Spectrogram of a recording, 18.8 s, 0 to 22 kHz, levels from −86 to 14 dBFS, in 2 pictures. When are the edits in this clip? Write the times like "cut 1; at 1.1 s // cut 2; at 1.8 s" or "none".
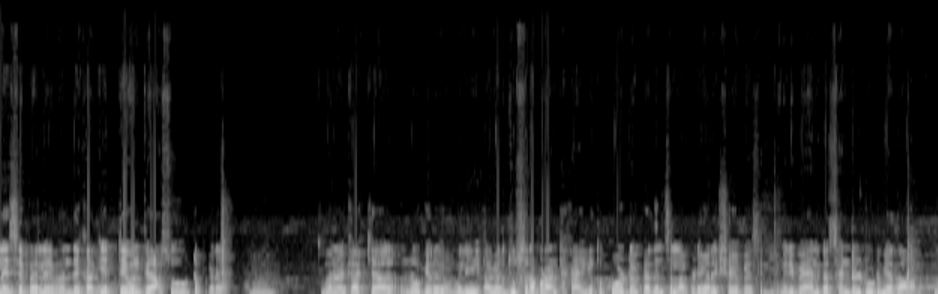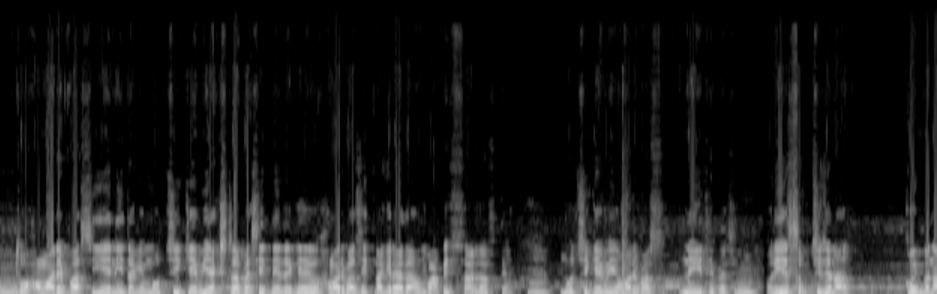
cut 1; at 7.7 s // cut 2; at 17.0 s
